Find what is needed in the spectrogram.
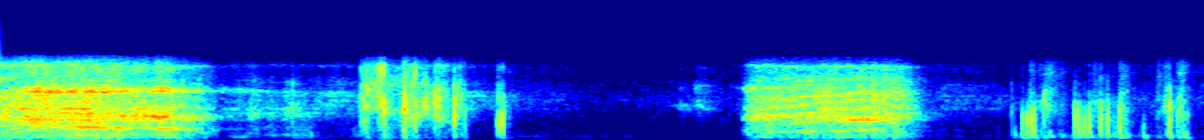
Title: Worst Snoring Ever (no kidding)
